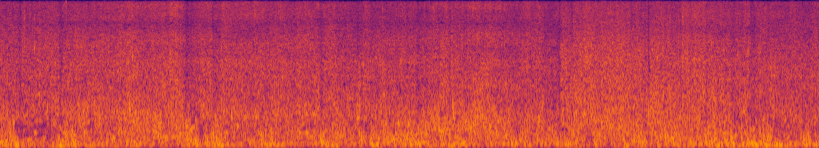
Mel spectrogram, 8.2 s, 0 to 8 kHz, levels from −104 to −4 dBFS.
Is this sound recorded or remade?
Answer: remade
